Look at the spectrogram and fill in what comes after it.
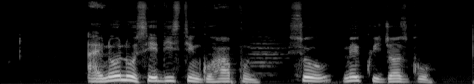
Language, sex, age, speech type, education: Nigerian Pidgin, male, 15-29, read, primary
